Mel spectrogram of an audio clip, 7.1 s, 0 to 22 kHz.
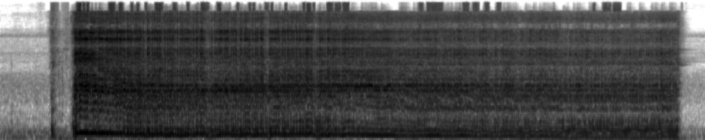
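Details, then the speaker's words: Used Traxxas Revo 3.3 nitro engine, very tight, with its glow plug loosened: high buzzy tone whose pitch keeps wandering and sagging instead of holding steady. "there it goes okay okay that sounds all screwed"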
